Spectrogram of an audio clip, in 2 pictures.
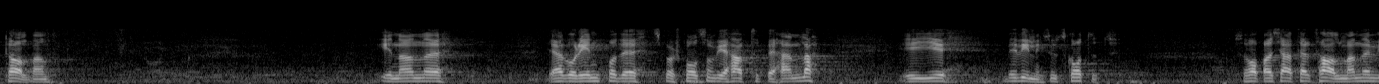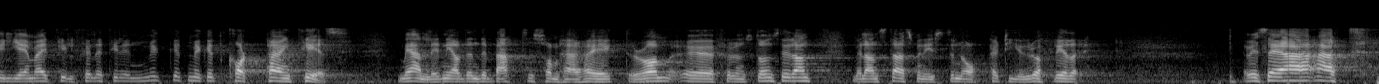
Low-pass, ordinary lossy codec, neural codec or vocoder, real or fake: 5.4 kHz; none; none; real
